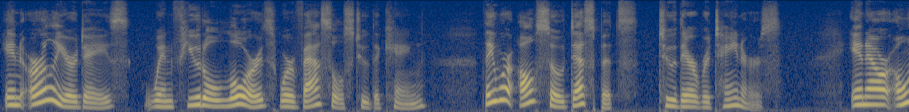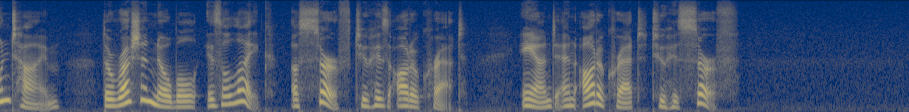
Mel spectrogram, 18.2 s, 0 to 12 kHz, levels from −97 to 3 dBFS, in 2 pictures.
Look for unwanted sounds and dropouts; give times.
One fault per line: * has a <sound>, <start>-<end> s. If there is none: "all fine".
all fine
